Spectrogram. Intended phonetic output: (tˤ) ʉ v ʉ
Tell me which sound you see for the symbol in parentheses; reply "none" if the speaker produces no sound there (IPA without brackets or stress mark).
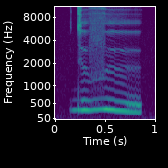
d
